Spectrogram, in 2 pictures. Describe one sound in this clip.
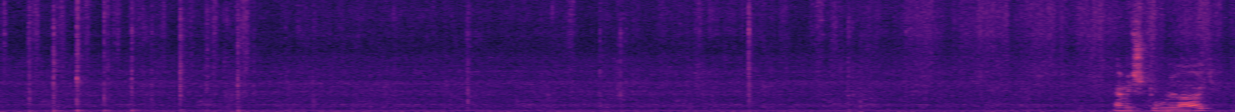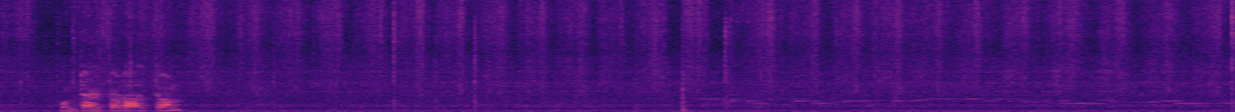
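Hands knead and slap soft dough.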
